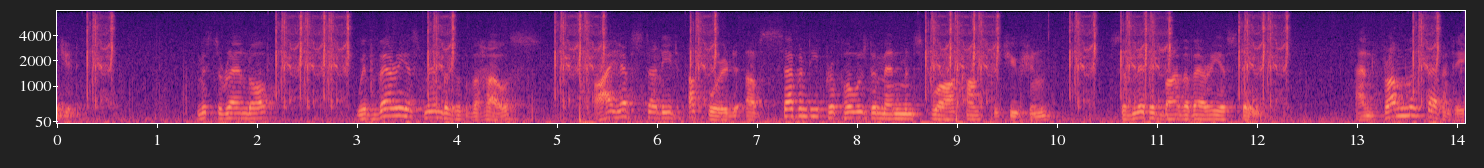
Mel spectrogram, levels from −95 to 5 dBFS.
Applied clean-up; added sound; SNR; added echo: none; Camera; 8 dB; none.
